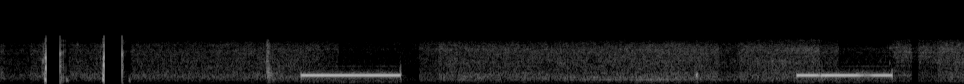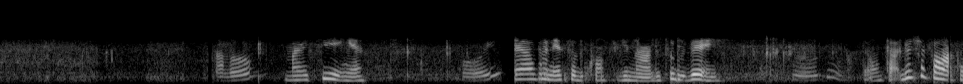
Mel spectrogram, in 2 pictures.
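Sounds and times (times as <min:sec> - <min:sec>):
automated phone menu beeps: 0:03.0 - 0:04.0, 0:08.0 - 0:09.0
speech: 0:11.9 - 0:13.4, 0:14.5 - 0:17.0, 0:18.3 - 0:19.2.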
